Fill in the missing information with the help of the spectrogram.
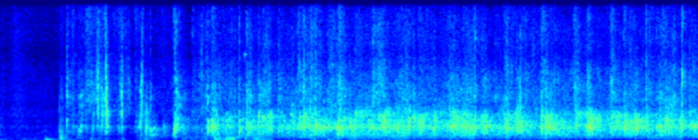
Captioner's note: applause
